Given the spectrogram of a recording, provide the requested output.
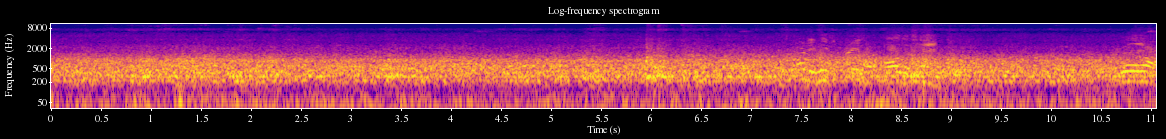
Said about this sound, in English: Same kind of cars. Yeah. In Kiev, in Minsk, in Moscow. I'm not sure about St. Petersburg, but no electronic signs or anything like that, just basic subway cars.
